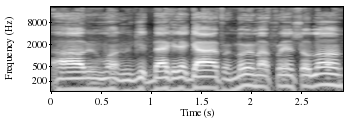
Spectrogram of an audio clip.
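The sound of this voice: A man talks at a fast pace with vocal fry and a slightly mellow tone. His pitch variation is ordinary. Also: medium pitch for a man.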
